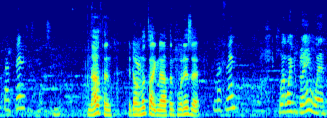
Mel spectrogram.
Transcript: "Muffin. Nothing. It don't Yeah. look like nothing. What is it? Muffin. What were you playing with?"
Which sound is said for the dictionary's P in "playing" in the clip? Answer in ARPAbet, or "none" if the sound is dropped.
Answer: B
